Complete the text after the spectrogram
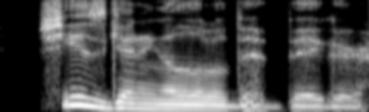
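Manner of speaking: low, play-acted, slightly disdainful tone. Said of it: "with a little bit of, like, disdain".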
